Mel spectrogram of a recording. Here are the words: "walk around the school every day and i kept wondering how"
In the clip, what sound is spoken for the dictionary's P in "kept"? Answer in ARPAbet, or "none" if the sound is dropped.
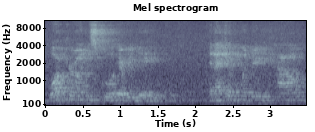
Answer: none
